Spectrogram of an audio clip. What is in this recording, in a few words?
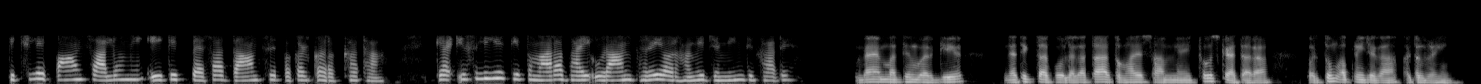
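speech TWELP 2400 bps, Hungarian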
